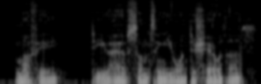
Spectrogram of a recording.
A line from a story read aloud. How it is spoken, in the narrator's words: said in a quiet, friendly voice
